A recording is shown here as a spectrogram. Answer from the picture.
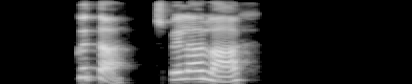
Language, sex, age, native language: Icelandic, female, 50-59, Icelandic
